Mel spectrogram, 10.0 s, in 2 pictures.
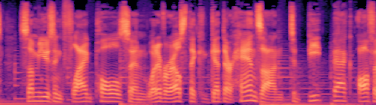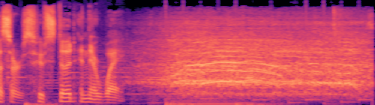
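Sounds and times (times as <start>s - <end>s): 
speech: 0.3s - 7.4s
angry crowd shouting at the Capitol riot: 6.8s - 10.0s.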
